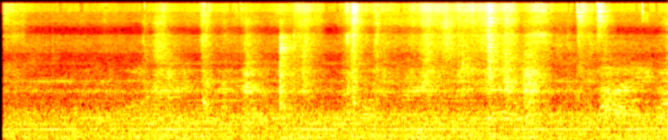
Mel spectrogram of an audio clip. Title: Rockshox recon clicking noise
